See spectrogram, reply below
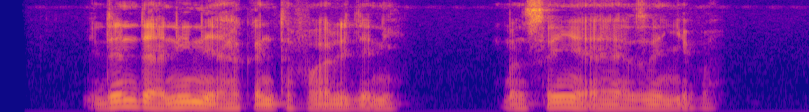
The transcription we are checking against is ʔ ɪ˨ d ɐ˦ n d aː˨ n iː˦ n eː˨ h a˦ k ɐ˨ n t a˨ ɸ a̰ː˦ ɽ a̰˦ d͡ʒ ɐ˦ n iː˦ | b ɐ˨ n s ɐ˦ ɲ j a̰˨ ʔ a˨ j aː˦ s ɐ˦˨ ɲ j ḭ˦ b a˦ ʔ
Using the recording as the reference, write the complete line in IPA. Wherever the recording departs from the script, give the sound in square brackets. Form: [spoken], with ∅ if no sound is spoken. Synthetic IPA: ʔ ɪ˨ d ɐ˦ n d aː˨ n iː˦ n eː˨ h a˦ k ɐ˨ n t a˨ ɸ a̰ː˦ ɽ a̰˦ d͡ʒ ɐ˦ n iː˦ | b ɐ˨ n s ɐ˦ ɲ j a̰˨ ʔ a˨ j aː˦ [z] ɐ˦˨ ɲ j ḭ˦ b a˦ ʔ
